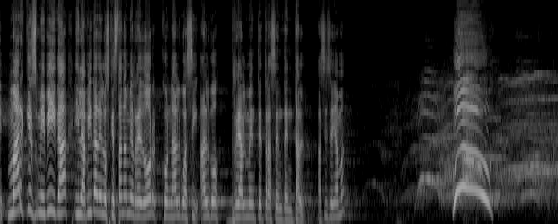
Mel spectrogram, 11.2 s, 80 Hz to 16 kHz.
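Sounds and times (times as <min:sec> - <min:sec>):
speech: 0:00.0 - 0:07.0
audience shouting and cheering: 0:08.1 - 0:11.1.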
